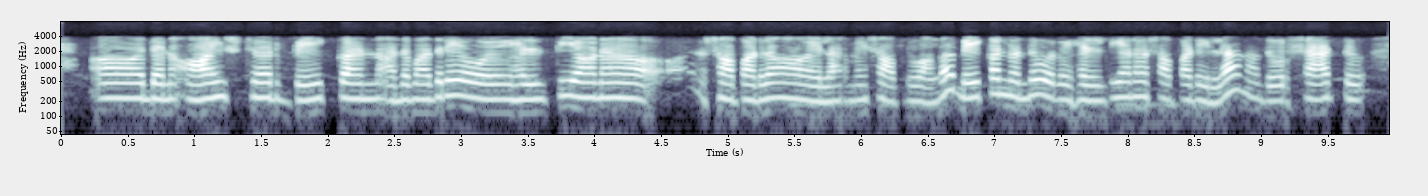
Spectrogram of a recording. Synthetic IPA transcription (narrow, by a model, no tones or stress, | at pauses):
d̪ɛnaːɪsʈɐɾbeːkɐnɐnd̪ɐmaːðɪɾiɔɾɯɦɛlt̪ijaːnɐsaːpaːɽɯt̪ãːɛlːaːɾɯmeːsaːpɪɽɯʋaːŋɡɐbeːkɐnʋɐnd̪ɯɔɾɯɦɛlt̪ijaːnɐsaːpaːɽɯɪlːɐnãːɐðɯɔɾɯfaːʈː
